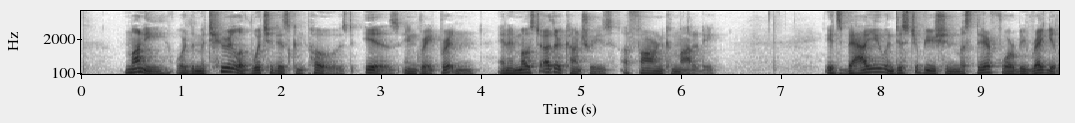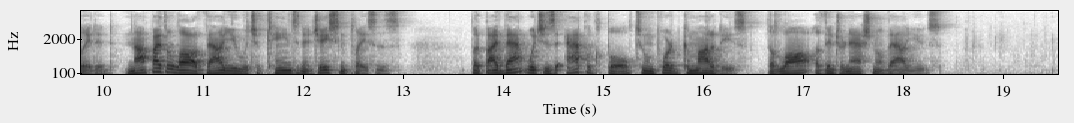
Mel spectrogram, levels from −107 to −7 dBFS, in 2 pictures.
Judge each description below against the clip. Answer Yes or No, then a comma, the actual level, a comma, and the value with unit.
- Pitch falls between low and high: No, low, 105 Hz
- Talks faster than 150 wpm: Yes, average, 165 wpm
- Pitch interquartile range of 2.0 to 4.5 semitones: No, average, 4.9 semitones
